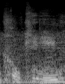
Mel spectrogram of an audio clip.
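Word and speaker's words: Cokayne: the name of Brian Cocaine, and yes, that sounds like a fake name, but it's spelled C-O-K-A-Y-N-E, and he's kind of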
